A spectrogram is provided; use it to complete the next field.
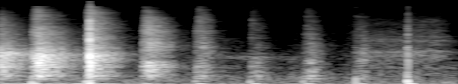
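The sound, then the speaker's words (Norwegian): Brief applause of about eight or nine sharp, crisp claps in a steady, fairly quick rhythm, fading slightly toward the end, with no voices over it. “kort applaus.”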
